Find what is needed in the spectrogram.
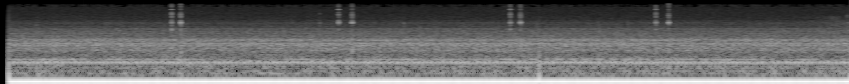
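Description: Steady low electrical hum with a faint hiss behind it. Four faint double clicks come about every second and a half.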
